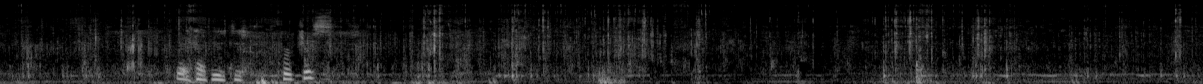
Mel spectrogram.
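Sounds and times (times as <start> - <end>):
fishing reel cranking: 0.0 - 12.0.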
